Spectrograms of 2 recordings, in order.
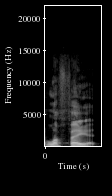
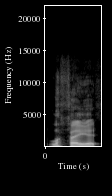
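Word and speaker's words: LaFayette: He won a state championship at Lefayet. That's how you say it. Lefayet uh in 2015, played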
